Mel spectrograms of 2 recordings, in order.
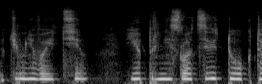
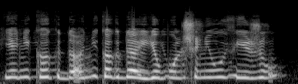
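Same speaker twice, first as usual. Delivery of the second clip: put-on orphan girl sobs for her lost friend; sobbing lament; 8 semitones higher than usual. A narrator's reading. High sobbing lament. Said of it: "И она зарыдала вновь".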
